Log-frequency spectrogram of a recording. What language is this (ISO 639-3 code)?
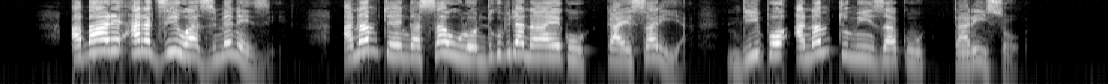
nya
